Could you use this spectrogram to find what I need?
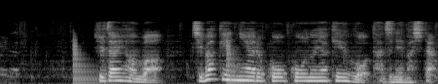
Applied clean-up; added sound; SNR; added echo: none; Guitar; 14 dB; reverberation time 0.1 s.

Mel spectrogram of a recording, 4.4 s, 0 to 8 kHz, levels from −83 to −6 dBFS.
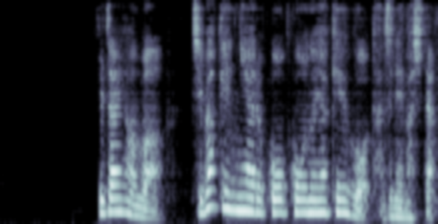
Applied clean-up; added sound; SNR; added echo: neural mask model DeepFilterNet 3.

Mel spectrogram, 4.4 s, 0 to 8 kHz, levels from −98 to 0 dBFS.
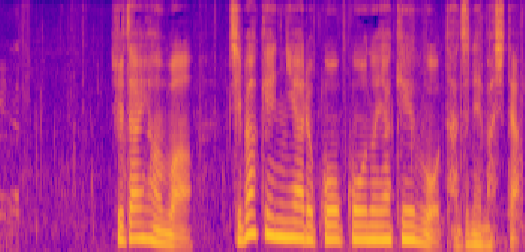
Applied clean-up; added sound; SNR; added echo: none; none; none; none.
